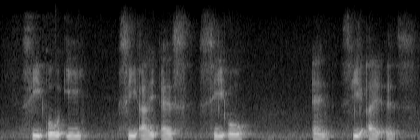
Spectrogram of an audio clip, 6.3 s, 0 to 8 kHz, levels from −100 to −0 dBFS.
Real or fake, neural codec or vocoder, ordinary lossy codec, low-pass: real; none; Opus, 32 kbps; 7.2 kHz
